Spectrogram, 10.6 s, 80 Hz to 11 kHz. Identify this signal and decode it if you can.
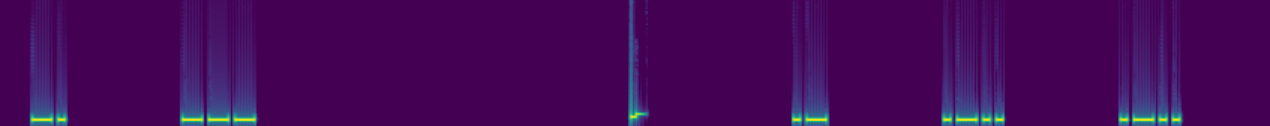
Morse code, heard as a keyed tone, about 22 wpm, spaced as for 8 wpm, 700 Hz. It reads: NO ALL
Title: 6x Character Spacing - Top 100 Words - 22wpm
